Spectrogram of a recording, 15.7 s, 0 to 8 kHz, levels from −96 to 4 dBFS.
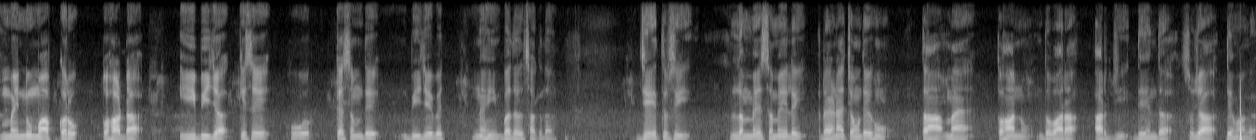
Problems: background sounds at intervals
